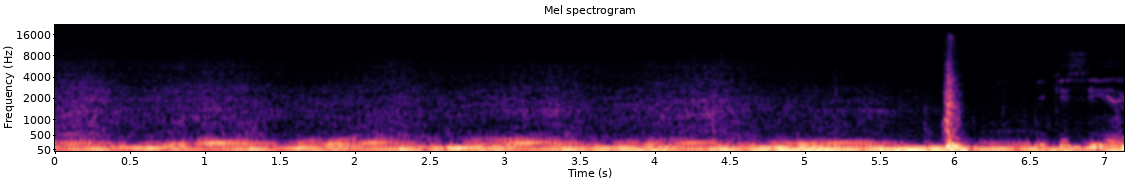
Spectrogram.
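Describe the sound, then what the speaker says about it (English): A 1994 Acura Integra LS engine idles cold, its revs rhythmically rising and falling in repeated waves, heard close up from inside the car, with a brief sharp click near the end. "it goes up and down on RPM because basically when it does that, because the car is running cold"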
